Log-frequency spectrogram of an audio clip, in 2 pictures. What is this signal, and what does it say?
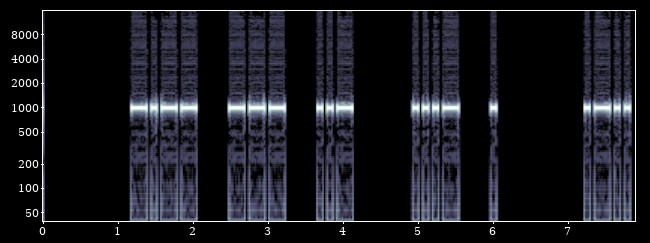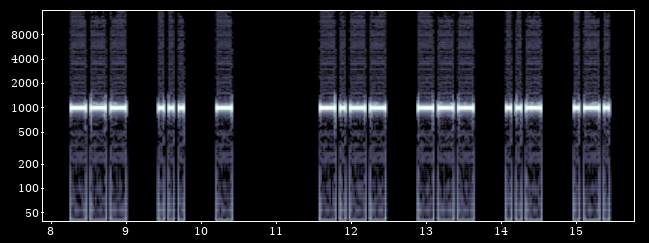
Morse code, heard as a keyed tone, about 18 wpm, spaced as for 12 wpm, 1000 Hz. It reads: YOU VE LOST YOUR
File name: 12 wpm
